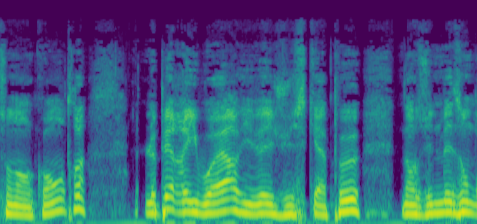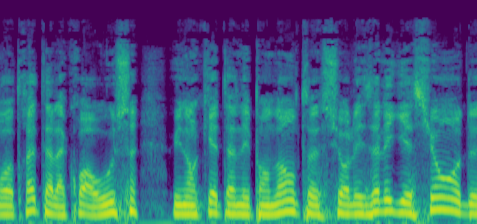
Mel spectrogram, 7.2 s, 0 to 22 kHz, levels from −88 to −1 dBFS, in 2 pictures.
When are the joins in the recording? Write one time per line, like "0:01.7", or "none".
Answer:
0:01.0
